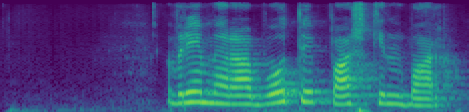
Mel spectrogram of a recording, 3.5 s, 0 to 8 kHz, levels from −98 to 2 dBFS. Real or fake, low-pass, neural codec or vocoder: fake; 7.2 kHz; codec, 16 kHz, 4 kbps, X-Codec, HuBERT features, trained on general audio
